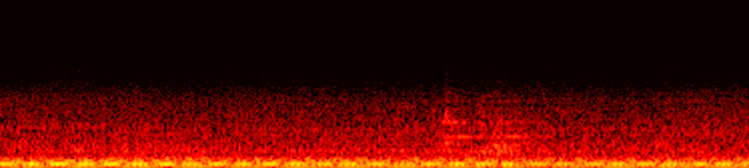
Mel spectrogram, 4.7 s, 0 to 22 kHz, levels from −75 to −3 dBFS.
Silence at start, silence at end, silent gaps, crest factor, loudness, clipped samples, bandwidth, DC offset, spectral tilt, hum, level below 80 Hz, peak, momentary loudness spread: 0 s; 0 s; none; 12 dB; -32 LUFS; under 0.1%; 4.8 kHz; under 0.1%; -10 dB/octave; none; -36 dBFS; -18 dBFS; 3 LU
